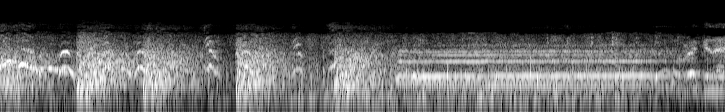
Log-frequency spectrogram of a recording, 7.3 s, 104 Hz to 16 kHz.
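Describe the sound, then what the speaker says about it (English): Gunshots and yells from a 1942 Lone Ranger radio drama, with several sharp cracks spread across the stretch amid shouting, then a steady humming tone carries through the rest. "let out a few yells and shoot off a few cartridges"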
